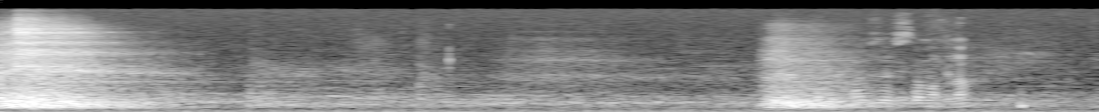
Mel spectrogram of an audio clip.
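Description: A man speaks loudly into a microphone in a large echoing hall.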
